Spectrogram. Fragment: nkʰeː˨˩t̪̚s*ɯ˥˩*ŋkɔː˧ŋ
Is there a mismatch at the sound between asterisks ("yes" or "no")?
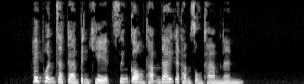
no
